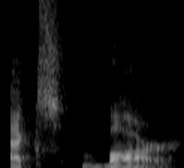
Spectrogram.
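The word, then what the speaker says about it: x̄: sample the mean is this character and that's pronounced x bar it's the letter x with a bar over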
